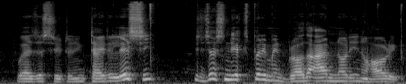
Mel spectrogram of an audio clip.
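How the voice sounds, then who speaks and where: With a Nepali accent, a man speaks using ordinary pitch variation. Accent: South Asian (Nepali) English. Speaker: software developer and tutorial creator. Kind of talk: live coding tutorial. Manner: casual, thinking aloud with fillers.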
